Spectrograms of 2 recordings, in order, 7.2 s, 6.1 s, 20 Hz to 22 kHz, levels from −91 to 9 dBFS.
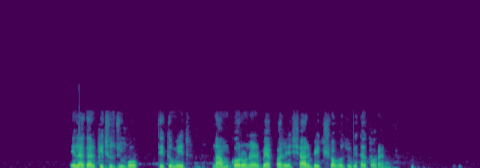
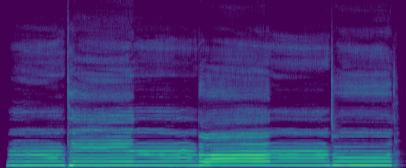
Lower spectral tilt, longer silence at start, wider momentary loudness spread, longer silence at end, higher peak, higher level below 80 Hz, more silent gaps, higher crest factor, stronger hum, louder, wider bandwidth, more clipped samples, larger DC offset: first, -8 dB/octave vs 2 dB/octave; first, 1.05 s vs 0.1 s; first, 10 LU vs 7 LU; first, 1.35 s vs 0.15 s; first, 0 dBFS vs -10 dBFS; first, -62 dBFS vs under -90 dBFS; neither; first, 20 dB vs 14 dB; neither; first, -19 LUFS vs -23 LUFS; second, 7.2 kHz vs 16.5 kHz; neither; neither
